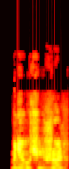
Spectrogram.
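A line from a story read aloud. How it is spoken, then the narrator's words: Plain. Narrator (Russian): сказал он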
